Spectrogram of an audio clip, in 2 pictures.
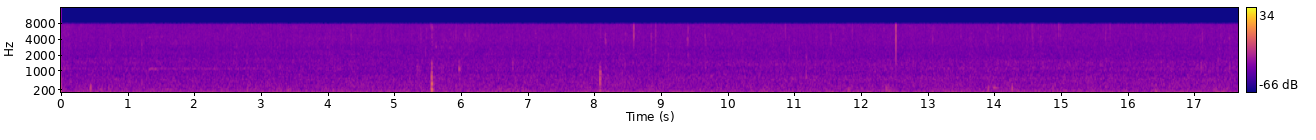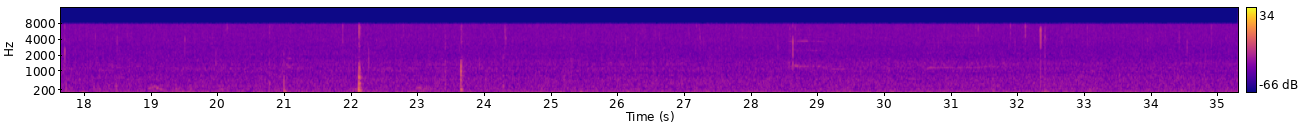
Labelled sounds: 1.3	2.2	killer whale, southern resident, call S16, 0.93 to 4.6 kHz
28.6	29.5	killer whale, southern resident, call S16, 0.97 to 6.3 kHz
30.6	31.8	killer whale, southern resident, call S17, 0.97 to 4.8 kHz

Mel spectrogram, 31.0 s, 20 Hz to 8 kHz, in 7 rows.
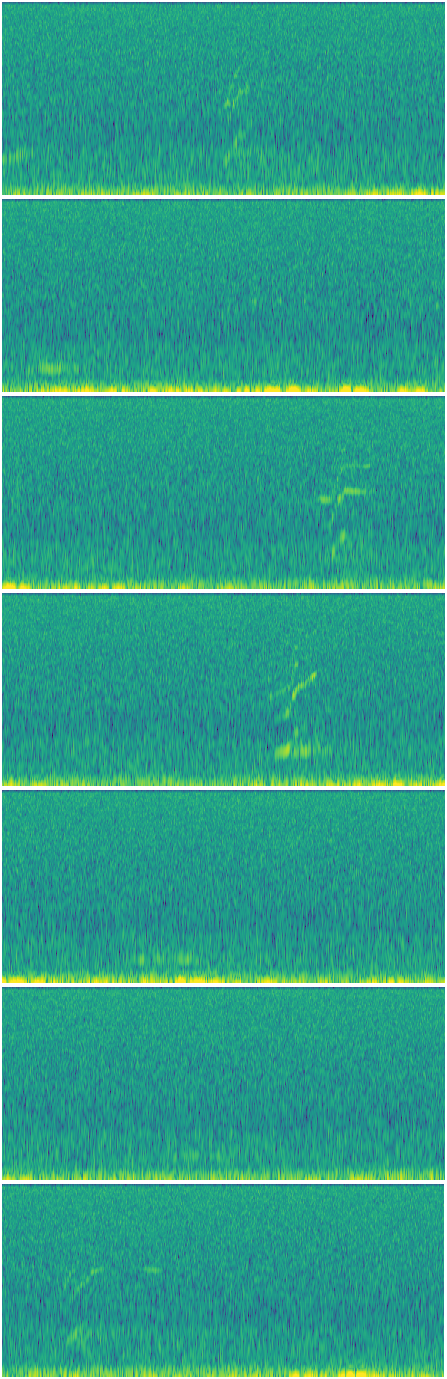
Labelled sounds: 11.9	12.6	humpback whale, 1.4 to 2.7 kHz
16.2	16.5	humpback whale, 1.5 to 2.2 kHz

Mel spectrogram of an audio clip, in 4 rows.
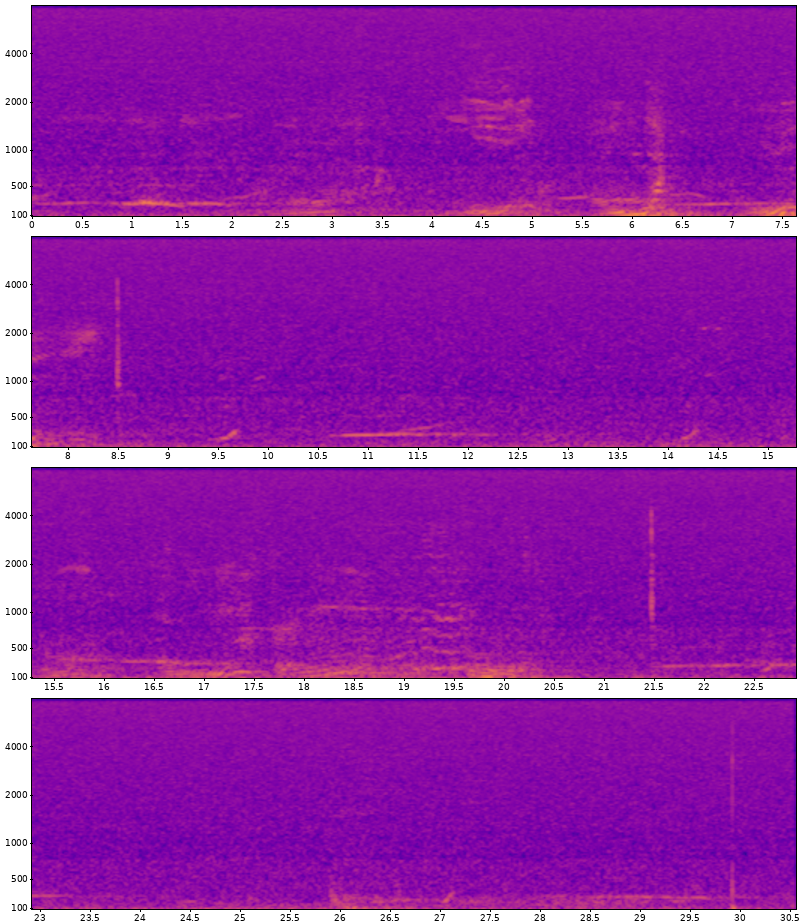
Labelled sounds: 4.3	5.0	humpback whale, 1.1 to 2.1 kHz
7.6	8.3	humpback whale, 1.3 to 2.1 kHz
14.3	14.6	humpback whale, 2.0 to 2.2 kHz
15.6	15.9	humpback whale, 1.7 to 2.0 kHz
17.5	18.4	humpback whale, 0.80 to 1.2 kHz
19.2	19.6	humpback whale, 0.86 to 2.3 kHz

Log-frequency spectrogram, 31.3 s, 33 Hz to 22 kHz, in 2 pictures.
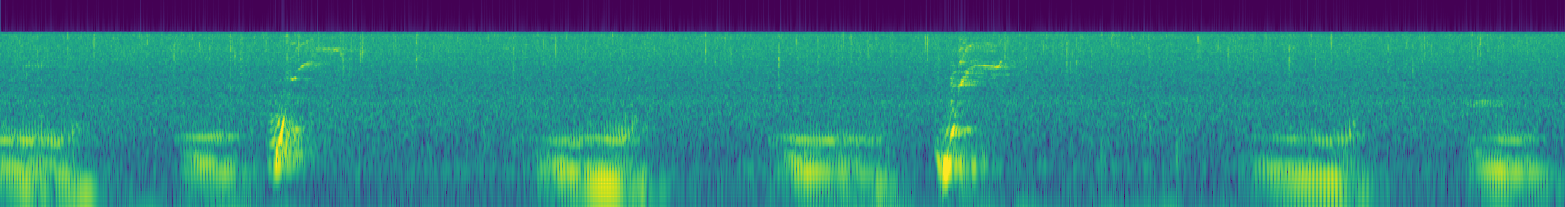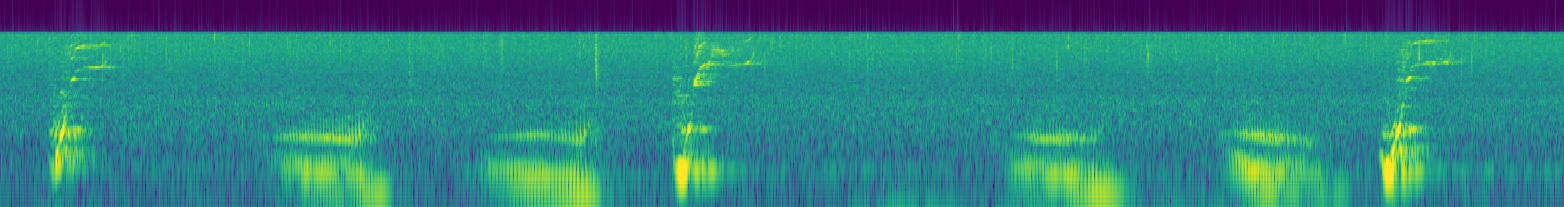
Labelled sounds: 3.0	3.4	humpback whale, 2.4 to 4.9 kHz
9.5	10.1	humpback whale, 1.4 to 3.2 kHz
14.7	14.9	humpback whale, 0.78 to 0.97 kHz
16.3	16.8	humpback whale, 1.6 to 5.8 kHz
22.6	23.3	humpback whale, 1.4 to 3.4 kHz
29.5	30.3	humpback whale, 1.6 to 6.2 kHz

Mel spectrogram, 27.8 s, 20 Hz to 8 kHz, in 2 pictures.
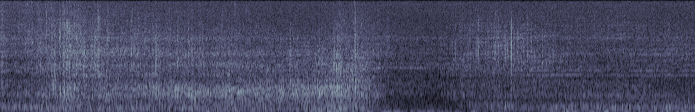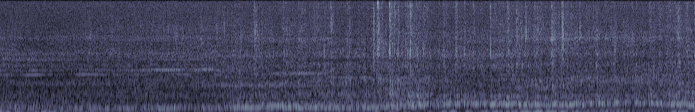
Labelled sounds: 14.4	14.7	vessel noise, 0.93 to 0.99 kHz
17.0	17.4	vessel noise, 1.1 to 1.2 kHz
19.3	19.6	vessel noise, 0.90 to 1.1 kHz

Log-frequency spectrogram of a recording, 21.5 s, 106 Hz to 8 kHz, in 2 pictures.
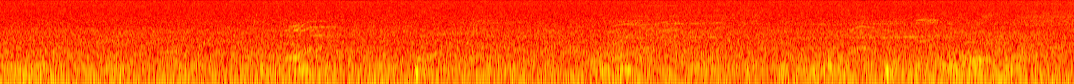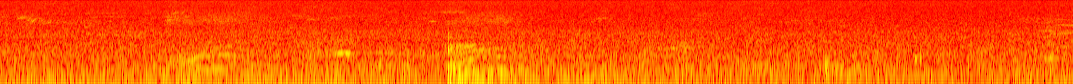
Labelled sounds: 6.1	6.9	killer whale, southern resident, 1.1 to 3.1 kHz

